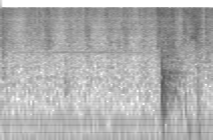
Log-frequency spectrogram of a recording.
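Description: Faint swishing of a pastry brush spreading olive oil across a stainless steel baking tray, over a steady low hum.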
